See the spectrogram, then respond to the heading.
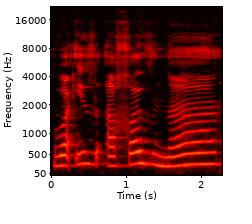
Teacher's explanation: زال دونوں جگہ پہ نرم پڑا جائے گا، سیٹی کی ساؤنڈ نہیں آنی چاہیے، خواہ مستعلیہ حروف ہے، اس کو پور پڑھنا ہے۔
